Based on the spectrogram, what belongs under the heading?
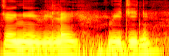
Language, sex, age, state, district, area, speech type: Bodo, male, 45-60, Assam, Baksa, rural, spontaneous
